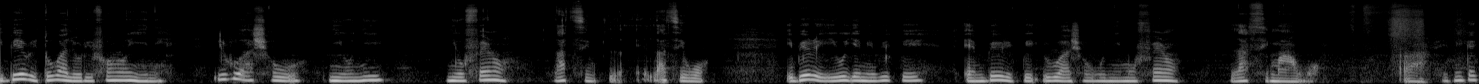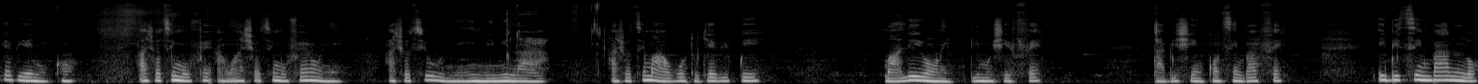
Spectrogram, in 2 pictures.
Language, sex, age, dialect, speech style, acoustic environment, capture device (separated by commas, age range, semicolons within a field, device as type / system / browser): Yoruba, female, 35-44, Nigeria - Lagos Yoruba, relaxed, silence, mobile / Linux / Chrome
